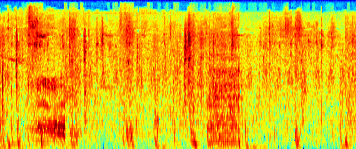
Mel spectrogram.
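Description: Horse hooves clip-clop in a steady, rhythmic walking beat during a ridden scene from the TV series Game of Thrones, moderately close, with faint background ambience.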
